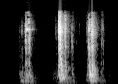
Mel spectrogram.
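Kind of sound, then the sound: household object, door being opened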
